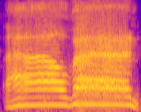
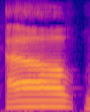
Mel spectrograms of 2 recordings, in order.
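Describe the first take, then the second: First: It is shouted with strong emotion. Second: It is said flatly, with little emotion.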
